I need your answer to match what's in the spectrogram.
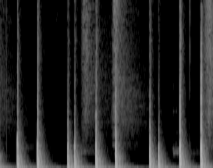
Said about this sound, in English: All right, here we are. And let's just give a little knock-a-roo.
